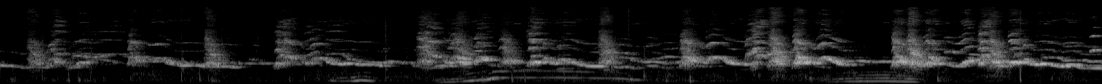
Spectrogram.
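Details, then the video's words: Small puppy howling in a sustained series of quavering, high-pitched yelps that bend up and down, coming several times a second. Lower, smooth, arching tones sound beneath them in brief stretches. "My little puppy's or howling"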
